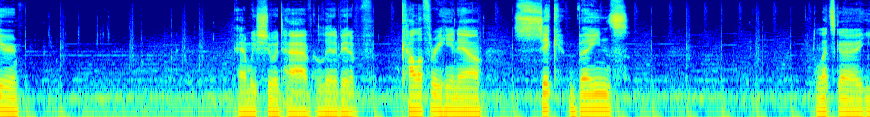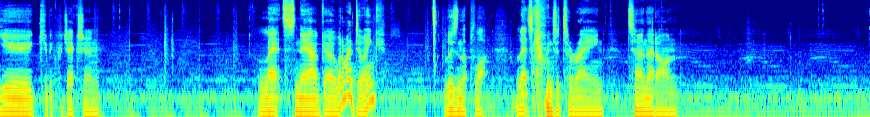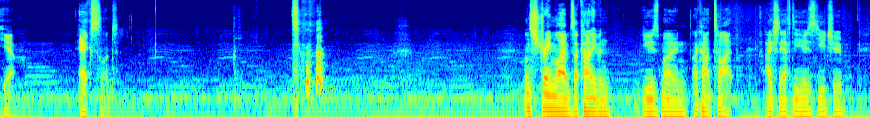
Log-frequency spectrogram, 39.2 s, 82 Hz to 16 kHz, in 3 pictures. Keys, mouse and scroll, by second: 11.0 Tab, 11.9 a, 12.5 u, 15.3 Tab, 21.8 click, 24.5 middle click, 25.0 right click.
